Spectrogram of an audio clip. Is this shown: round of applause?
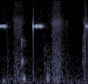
no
